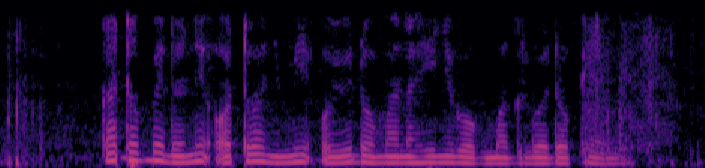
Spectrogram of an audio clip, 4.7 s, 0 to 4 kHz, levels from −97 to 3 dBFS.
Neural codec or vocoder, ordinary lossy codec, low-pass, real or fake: none; AAC, 24 kbps; 3.6 kHz; real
